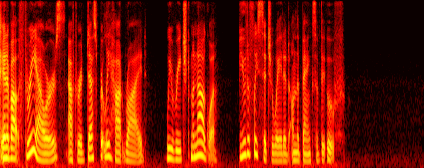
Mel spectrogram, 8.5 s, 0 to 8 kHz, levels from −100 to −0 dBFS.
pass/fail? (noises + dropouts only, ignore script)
pass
